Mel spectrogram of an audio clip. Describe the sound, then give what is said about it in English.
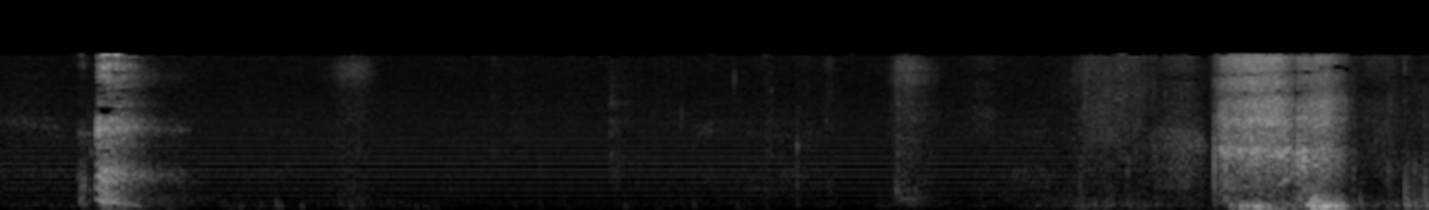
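Nose blowing: a short snort early on, a few faint sniffs, then a long, loud, rough blow near the end, with a steady low mains hum underneath throughout. “I'm just going to blow my nose.”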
